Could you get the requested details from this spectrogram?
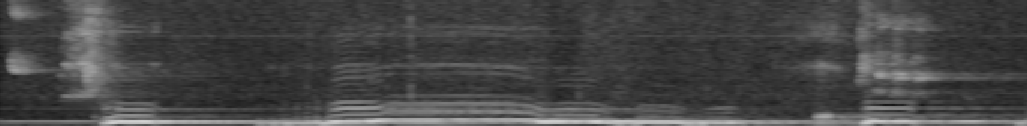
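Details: Kept puter pelung turtle dove from Java, Indonesia, giving a long, drawn-out tonal coo that holds steady, dips, then rises again, followed by a short fresh note near the end.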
